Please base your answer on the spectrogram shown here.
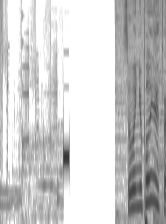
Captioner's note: beep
